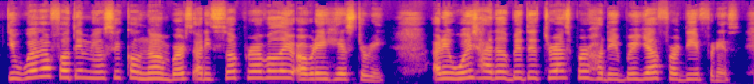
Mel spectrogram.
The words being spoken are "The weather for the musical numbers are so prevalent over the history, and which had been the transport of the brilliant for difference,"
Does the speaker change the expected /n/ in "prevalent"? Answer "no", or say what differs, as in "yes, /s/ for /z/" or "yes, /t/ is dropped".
yes, /n/ is dropped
